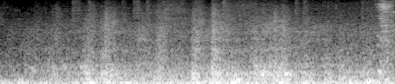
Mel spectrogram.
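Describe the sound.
A commuter train rolls along its rails with a steady rumble and a faint rhythmic clickety-clack, holding an even, continuous loudness throughout.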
